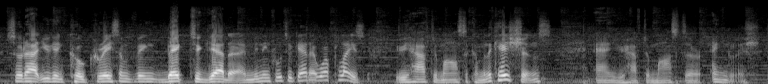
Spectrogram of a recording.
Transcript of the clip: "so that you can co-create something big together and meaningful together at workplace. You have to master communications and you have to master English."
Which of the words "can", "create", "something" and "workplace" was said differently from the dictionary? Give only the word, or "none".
workplace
